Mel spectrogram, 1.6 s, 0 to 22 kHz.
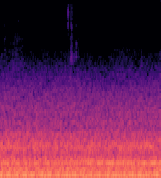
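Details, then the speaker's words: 2007 Ford F150 driving on the road: steady low engine and tyre drone with a rough, ragged edge from a known exhaust manifold leak. "exhaust manifold leak just kills it though that sounds awful"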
